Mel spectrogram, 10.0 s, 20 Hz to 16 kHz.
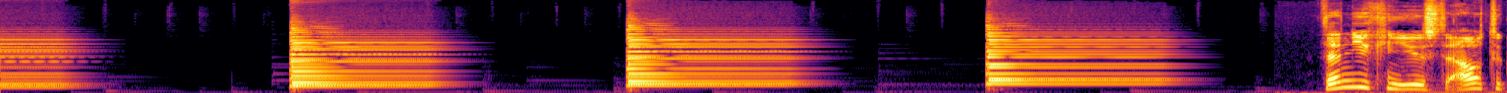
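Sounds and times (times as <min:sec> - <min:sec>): piano chords: 0:00.0 - 0:00.7, 0:01.9 - 0:03.2, 0:04.1 - 0:05.6, 0:06.6 - 0:08.0.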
